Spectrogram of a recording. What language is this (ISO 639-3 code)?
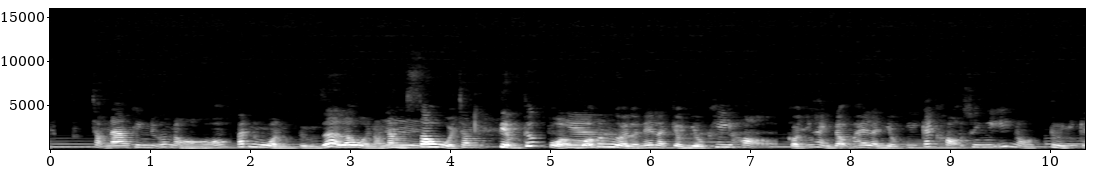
vie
